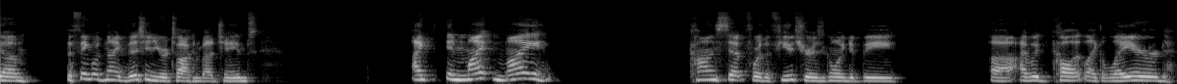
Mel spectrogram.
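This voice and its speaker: A man talking casually as a podcast panelist, with a halting, rambling delivery. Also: high voice.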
